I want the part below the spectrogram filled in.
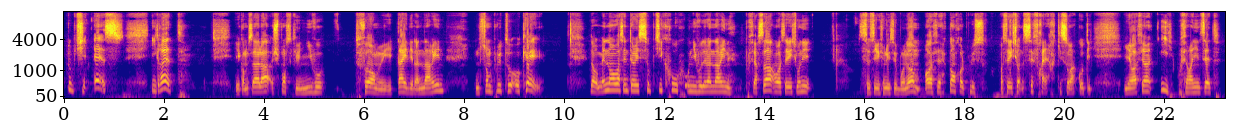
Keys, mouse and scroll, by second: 2.1 KP_1, 2.7 z, 3.7-4.5 scroll down 2, 4.5-5.5 scroll up 7, 5.5 z, 6.5 z, 7.7 s, 10.1 z, 10.5-10.9 scroll down 4, 10.9-11.5 scroll up 5, 11.5-11.8 scroll down 4, 11.8 middle click, 12.5-13.0 scroll up 4, 13.0 right click, 14.3 KP_1, 15.5 z, 16.0-16.6 scroll up 2, 16.6 right click, 17.5 KP_1, 19.0 ctrl+KP_Add, 20.5-21.3 scroll up 3, 21.7 ctrl+scroll up 2.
